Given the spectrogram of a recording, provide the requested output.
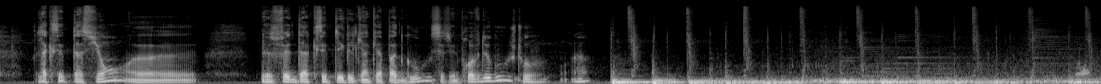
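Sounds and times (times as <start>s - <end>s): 
speech: 0.4s - 6.5s
car engine rumbling at low pitch: 7.6s - 11.0s.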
